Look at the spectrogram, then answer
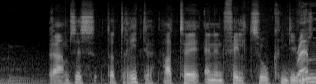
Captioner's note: speaking German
